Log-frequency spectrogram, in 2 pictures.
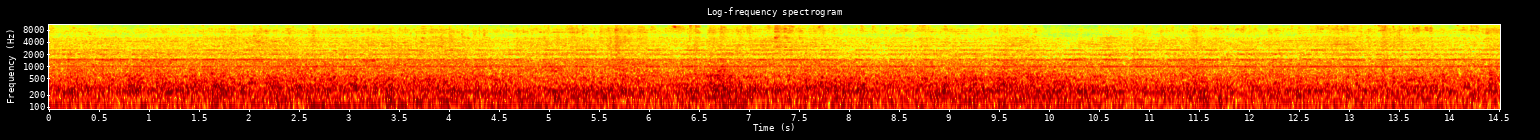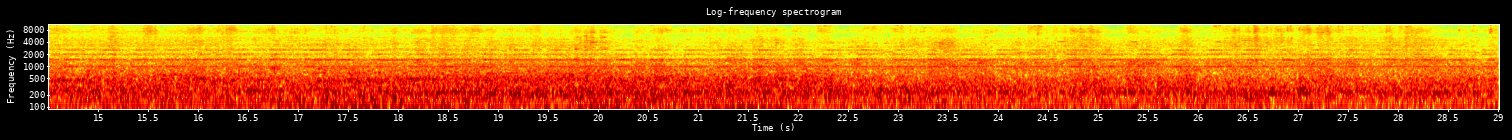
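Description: Double-stack intermodal container train rolling steadily past: a continuous rumble and clatter of its well cars' steel wheels on the rails, with a faint steady high whine.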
